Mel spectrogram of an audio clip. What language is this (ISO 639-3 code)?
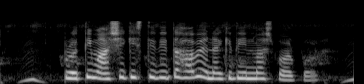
ben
